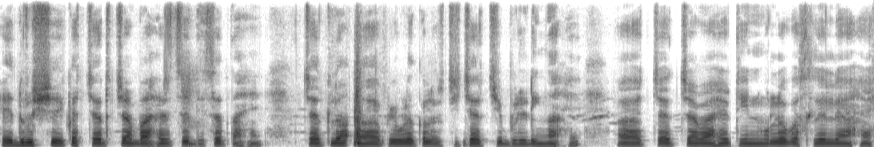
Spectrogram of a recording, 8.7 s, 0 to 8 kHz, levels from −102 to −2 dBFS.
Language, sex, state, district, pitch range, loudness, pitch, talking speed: Marathi, male, Maharashtra, Dhule, 105-115 Hz, -28 LUFS, 110 Hz, 145 wpm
